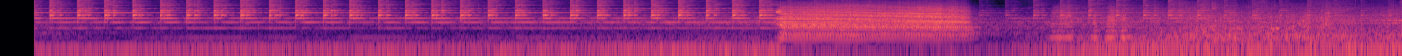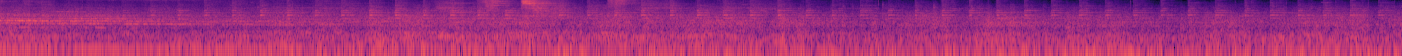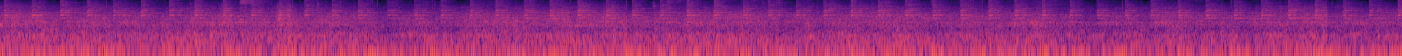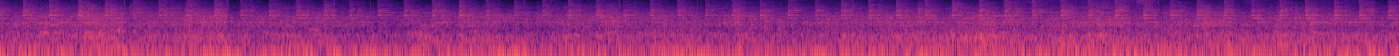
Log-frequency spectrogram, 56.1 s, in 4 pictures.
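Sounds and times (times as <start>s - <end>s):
locomotive engine hum: 0.4s - 56.0s
train wheels rumbling on rails: 0.4s - 56.0s
locomotive horn: 7.7s - 11.8s, 13.4s - 16.2s.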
